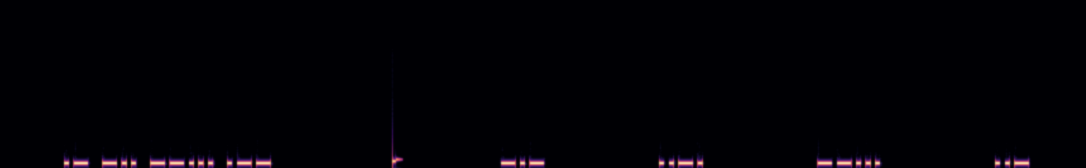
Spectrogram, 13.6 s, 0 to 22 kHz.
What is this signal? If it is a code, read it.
Morse code, heard as a keyed tone, about 20 wpm, spaced as for 9 wpm, 700 Hz. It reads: AD7W KF7U
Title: USA Call Signs - 8x Character Spacing - 20wpm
